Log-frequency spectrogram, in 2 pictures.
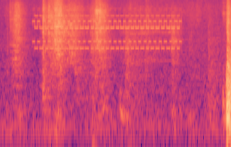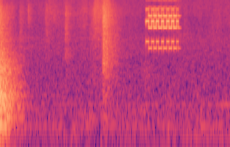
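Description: Cell phone ringtone, a set of steady high electronic tones ringing for about two seconds, then again briefly about five seconds in. A single loud thump about three seconds in is the loudest sound, with a few fainter knocks around the ringing.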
